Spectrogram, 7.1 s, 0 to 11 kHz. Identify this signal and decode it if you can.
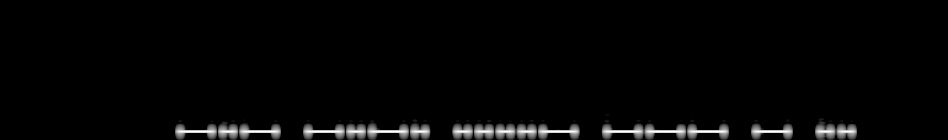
Morse code, heard as a keyed tone, about 15 wpm, 700 Hz. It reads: KC4OTI
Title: USA Call Signs - 6 Characters - Repeated 2x - 15wpm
